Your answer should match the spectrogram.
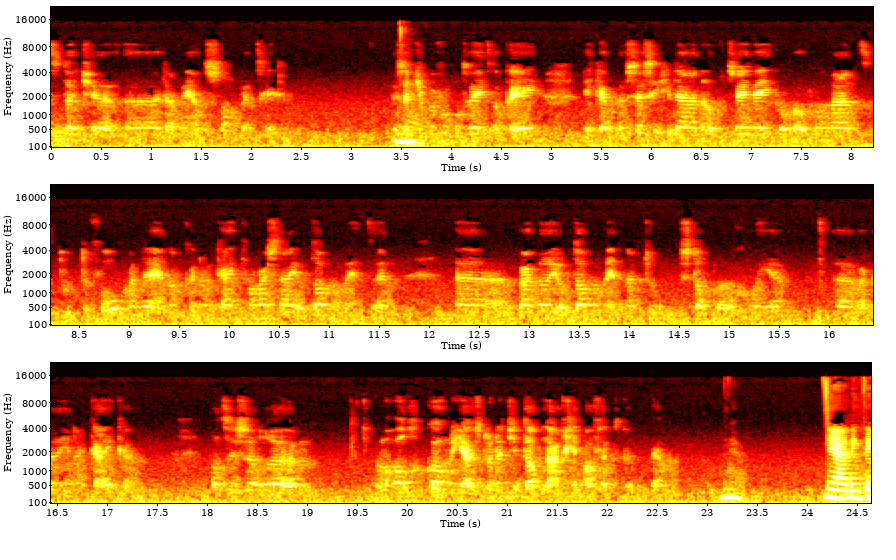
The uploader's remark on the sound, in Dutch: opname van Instalive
